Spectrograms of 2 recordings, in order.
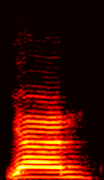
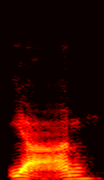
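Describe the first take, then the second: First: The syllable has a high level tone. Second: The syllable has a rising tone. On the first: "ini nada satu" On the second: "dan nada dua"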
